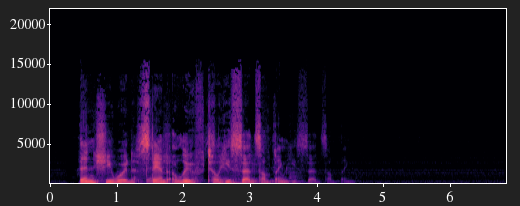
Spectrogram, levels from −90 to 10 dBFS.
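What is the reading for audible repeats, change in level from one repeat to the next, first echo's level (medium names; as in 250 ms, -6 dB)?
1, no regular repeats, -20.5 dB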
